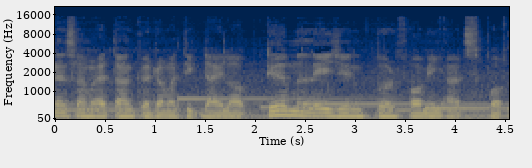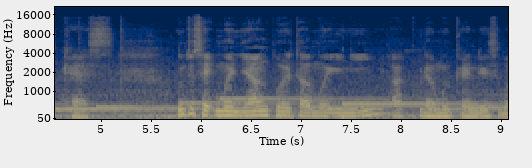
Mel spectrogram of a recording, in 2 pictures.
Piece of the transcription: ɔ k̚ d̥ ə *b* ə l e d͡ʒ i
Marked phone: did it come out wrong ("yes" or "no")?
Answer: yes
